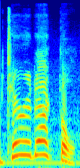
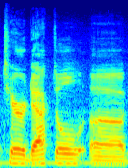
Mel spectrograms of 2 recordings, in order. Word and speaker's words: pterodactyl: Hey, you know why that you guys don't hear a pterodactyl go to the bathroom? Yeah, the P is silent.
